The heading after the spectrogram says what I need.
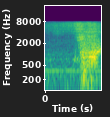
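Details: The speaker's own mechanical ventilator, noted during a recorded podcast: a quiet stretch, then a rising rush of hissing air as it delivers a breath.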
